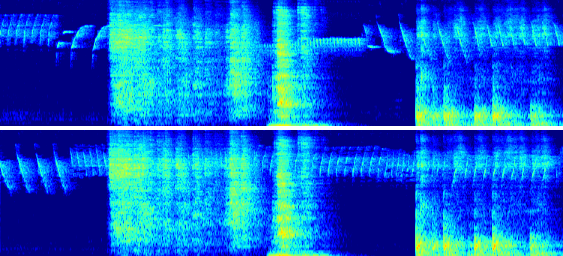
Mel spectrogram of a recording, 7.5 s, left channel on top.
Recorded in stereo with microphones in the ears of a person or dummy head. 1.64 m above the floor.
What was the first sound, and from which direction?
Tearing paper, 30° right (ahead or behind).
